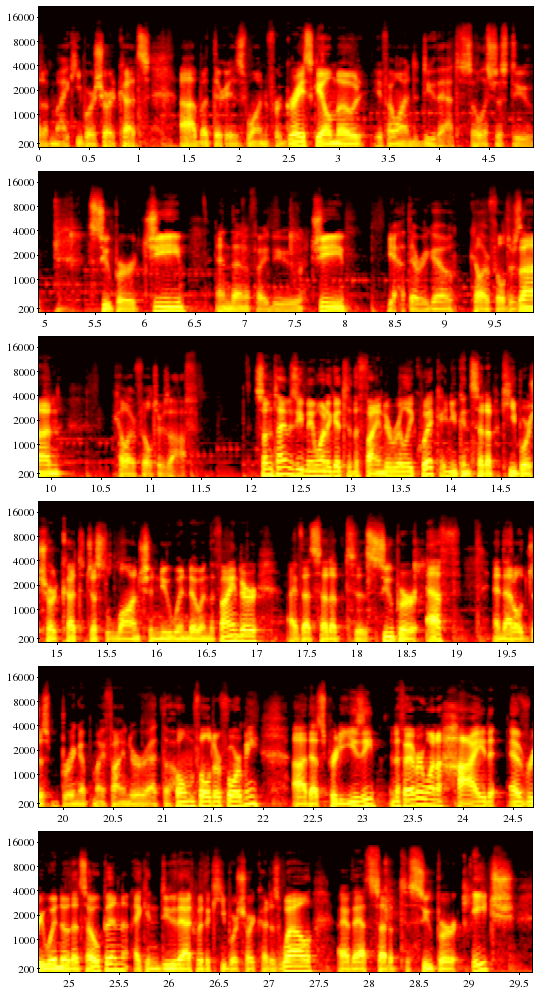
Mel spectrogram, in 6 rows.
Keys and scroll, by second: 5.2 ctrl+alt+super+g, 7.4 ctrl+alt+super+g, 9.9 ctrl+alt+super+g, 18.6 ctrl+alt+super+f, 28.9 ctrl+alt+super+h.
